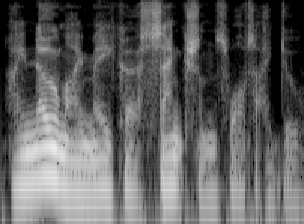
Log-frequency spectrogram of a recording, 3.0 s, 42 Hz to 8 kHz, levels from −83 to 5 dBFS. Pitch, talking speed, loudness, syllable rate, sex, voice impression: 90 Hz, 160 wpm, -16 LUFS, 3.5 syllables/s, male, very masculine, middle-aged, cool, calm, mature, elegant, slightly wild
